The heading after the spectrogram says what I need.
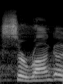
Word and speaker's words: Saranga: us to connect I'm hoping I'm going to say it right is it uh sir Wanga saranga who's going to be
